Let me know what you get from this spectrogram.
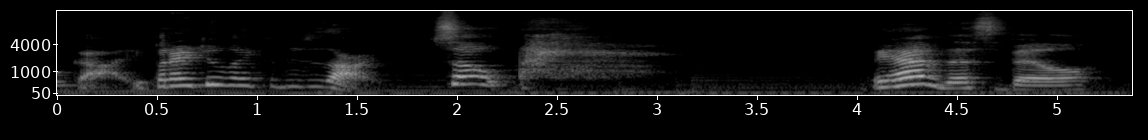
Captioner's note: sighs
